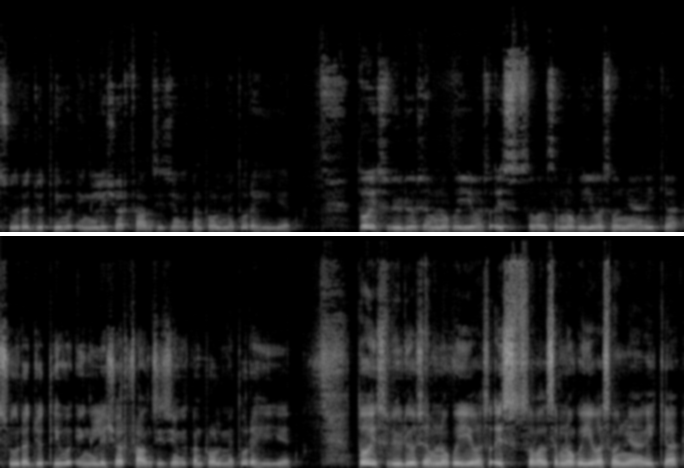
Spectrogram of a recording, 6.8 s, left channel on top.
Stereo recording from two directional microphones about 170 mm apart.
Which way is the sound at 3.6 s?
50° right (ahead or behind).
